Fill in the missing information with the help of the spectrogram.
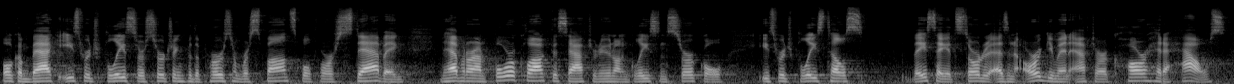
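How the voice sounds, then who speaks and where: A male American news anchor delivers scripted copy in a newscast style. His pitch sits in the middle, and the sound carries a long reverb. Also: brisk, slight background noise.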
